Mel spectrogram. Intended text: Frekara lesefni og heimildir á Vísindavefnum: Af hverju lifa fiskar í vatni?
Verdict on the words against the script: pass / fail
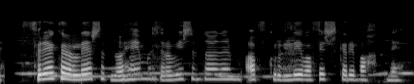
pass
